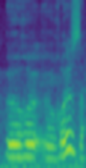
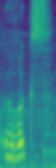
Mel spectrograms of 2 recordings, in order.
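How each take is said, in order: First: Two separate words are said, masculine then feminine. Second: One blended word mixes both endings together. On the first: "read the two separate words" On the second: "mix them and pronounce it"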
